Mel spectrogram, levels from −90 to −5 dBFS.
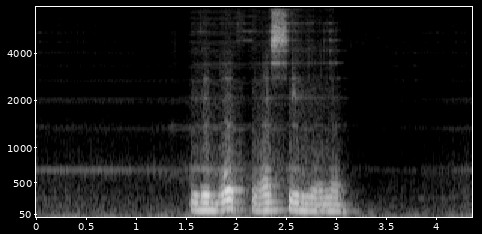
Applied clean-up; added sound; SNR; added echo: neural separator model SepFormer DNS4.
